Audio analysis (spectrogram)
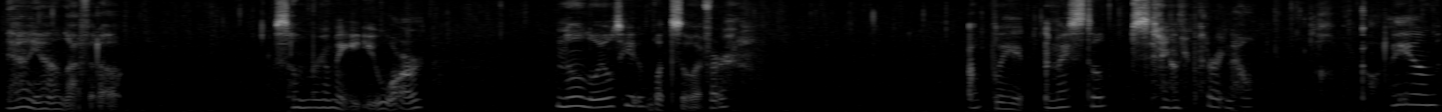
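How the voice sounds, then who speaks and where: Woman acting as a sleepy young female roommate, higher-pitched, slow, breathy whispers, hesitant, playful, intimate ASMR roleplay, ambient noise behind. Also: animated, a little mellow. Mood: sheepish, apologetic. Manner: hesitant, halting, breathy murmuring with sighs. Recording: clear background ambience noise. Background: rain ambience.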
